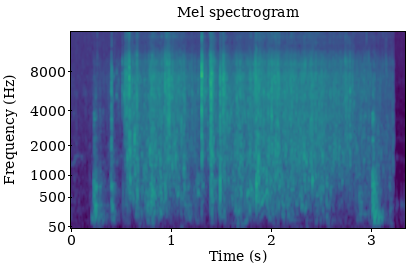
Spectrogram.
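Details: Paddle strokes and water sloshing against a boat, with possible faint speech and no animal calls.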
